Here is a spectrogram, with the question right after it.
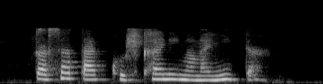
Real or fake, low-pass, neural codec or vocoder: fake; 5.4 kHz; codec, 16 kHz, 1 kbps, X-Codec, HuBERT features, trained on general audio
